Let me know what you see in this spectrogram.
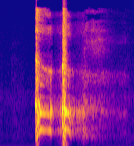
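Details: Sick child gives two quick, harsh coughs in close succession, each trailing off; cough.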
